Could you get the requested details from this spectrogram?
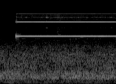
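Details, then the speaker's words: Steady high-pitched electronic buzz starting abruptly and lasting about 10 seconds: a student-built Med-Assist pill-box medication reminder for elderly people sounding at its set 10:30 alarm time, with LEDs lighting the boxes to take. "The buzzer rings for 10 seconds and the LED will glow for न minute"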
